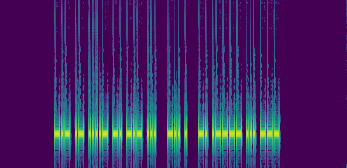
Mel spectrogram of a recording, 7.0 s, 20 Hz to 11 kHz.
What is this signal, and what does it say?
Morse code, heard as a keyed tone, about 34 wpm, 700 Hz. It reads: KA4NKS DE N1SO
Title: USA Callsign DE Callsign 35wpm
